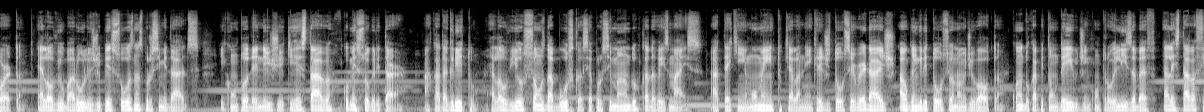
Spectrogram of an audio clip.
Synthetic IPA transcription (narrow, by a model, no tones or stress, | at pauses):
ɔɾt̪ɐ | ɛ̰lɐoviwbaɾuʎʊzd͡ʒɪpesoɐznɐspɾosimid̪ad͡ʒɪs | ɪ̰kõt̪od̪ɐeneɾʒiɐkɪhest̪avɐkomesowɐɡɾit̪a̰ɾ | a̰kad̪ɐɡɾit̪ʊɛlɐoviɐʊsːõzd̪ɐbuskɐsɪapɾosimɐ̃nd̪ʊkad̪ɐvejzmajsa̰t̪ɛkɪẽj̃ũmomẽnt̪ʊ̥kɪɛlɐnẽj̃akɾed͡ʒit̪owseɾveɾd̪ad͡ʒɪa̰wɡẽj̃ɡɾit̪owʊsewnõmɪd͡ʒɪvɔwt̪ɐ̰kwɐ̃nd̪ʊːkapit̪ɐ̃w̃d̪ejvid͡ʒẽŋkõnt̪ɾowelizɐbɛt̪ɛlɐɪst̪avɐf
